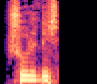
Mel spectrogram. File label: "schuldig", German; adjectives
